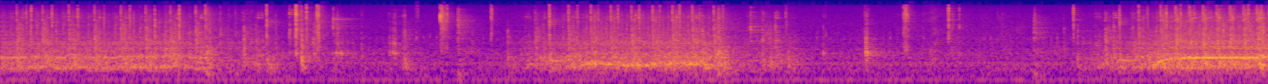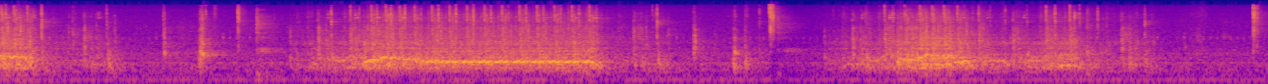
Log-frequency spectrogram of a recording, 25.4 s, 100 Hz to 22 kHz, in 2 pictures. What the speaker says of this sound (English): So I'm just stitching this down with a permanent stitch at 5/8.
